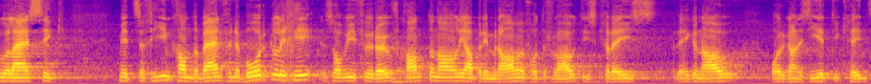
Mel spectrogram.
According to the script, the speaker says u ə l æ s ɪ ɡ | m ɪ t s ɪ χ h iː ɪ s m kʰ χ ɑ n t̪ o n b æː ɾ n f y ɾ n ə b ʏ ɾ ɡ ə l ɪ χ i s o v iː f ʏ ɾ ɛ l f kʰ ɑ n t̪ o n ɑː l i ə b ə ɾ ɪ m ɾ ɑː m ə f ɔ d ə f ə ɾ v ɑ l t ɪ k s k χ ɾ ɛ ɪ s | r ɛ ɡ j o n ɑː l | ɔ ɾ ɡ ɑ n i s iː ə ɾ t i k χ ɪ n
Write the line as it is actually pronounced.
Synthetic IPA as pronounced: u ə l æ s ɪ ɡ | m ɪ t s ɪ χ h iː ɪ m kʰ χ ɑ n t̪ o n b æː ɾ n f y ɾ n ə b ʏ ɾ ɡ ə l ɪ χ i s o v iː f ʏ ɾ œ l f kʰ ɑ n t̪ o n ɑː l i ɑ b ə ɾ ɪ m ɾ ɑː m ə f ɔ d ə f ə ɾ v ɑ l t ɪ k s k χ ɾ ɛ ɪ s | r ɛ ɡ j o n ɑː l | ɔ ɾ ɡ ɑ n i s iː ə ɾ t i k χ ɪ n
